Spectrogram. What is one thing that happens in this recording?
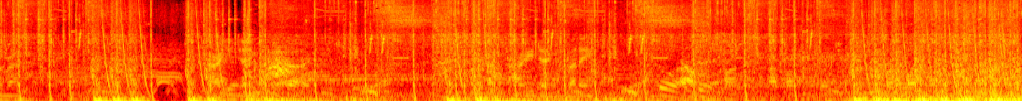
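Game guns fire rapid energy blasts.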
